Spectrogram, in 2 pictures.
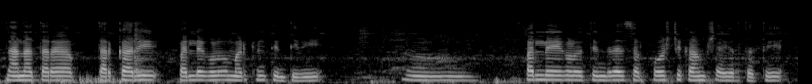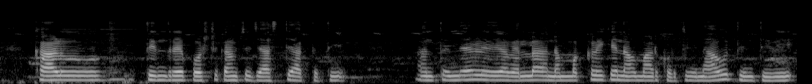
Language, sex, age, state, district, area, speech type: Kannada, female, 30-45, Karnataka, Vijayanagara, rural, spontaneous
